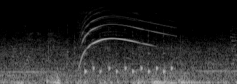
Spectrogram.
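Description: A cartoon-style comedy sound effect: a whistling tone that swoops sharply up and then glides slowly down over about a second, with a quick string of small pips under it. Low wind rumble runs underneath.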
